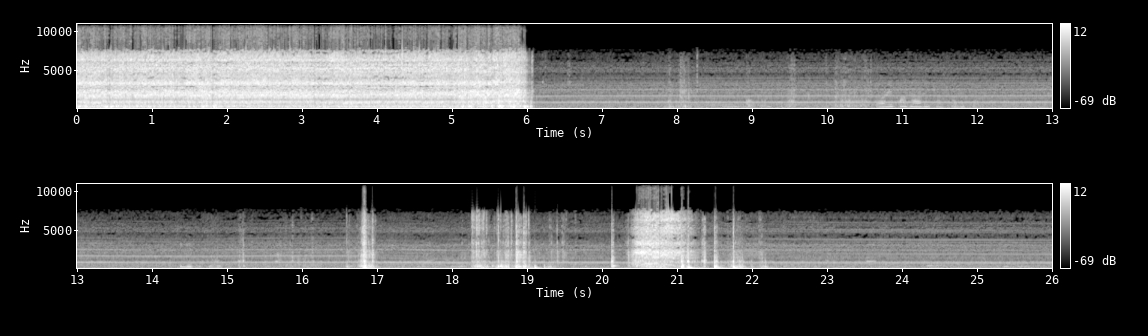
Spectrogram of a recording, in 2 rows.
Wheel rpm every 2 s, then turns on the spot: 230, 230, 210, 10, 0, 0, 0, 0, 0, 0, 30, 0, 0.
none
